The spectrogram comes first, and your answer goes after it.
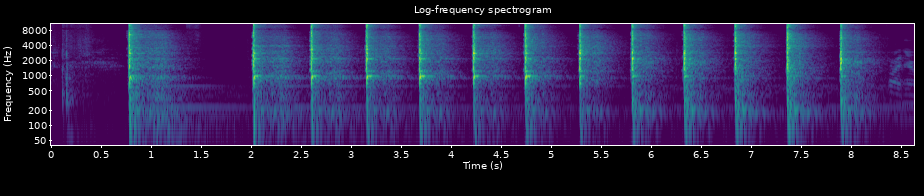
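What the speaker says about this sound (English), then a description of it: "a couple more whacks and it dropped a little bit" Heavy hammer blows striking the front hub rotor of a 1976 Chevy K10/K20 truck, about eleven loud, evenly spaced metallic whacks ringing out one after another, close up with no talk.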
